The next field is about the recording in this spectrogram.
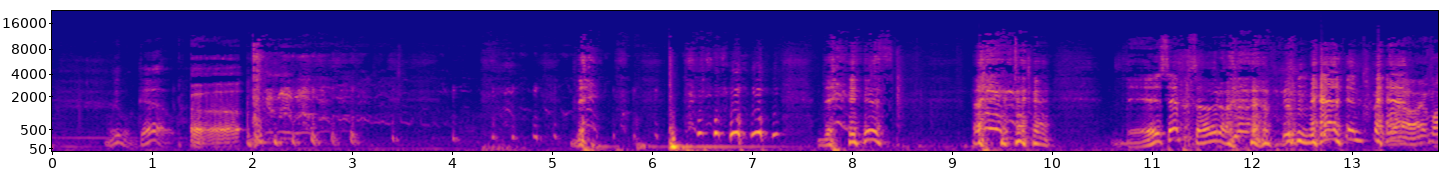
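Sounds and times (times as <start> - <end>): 
speech: 0.7 - 1.9, 7.9 - 8.4, 9.7 - 10.2, 10.9 - 13.8
big loud low drawn-out burp: 1.4 - 2.0
people laughing: 2.0 - 8.5, 9.2 - 10.1, 11.7 - 13.8.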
